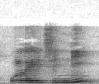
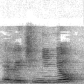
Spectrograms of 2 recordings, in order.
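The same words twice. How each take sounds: First: Nin with the final syllable cut off; wrong ninho. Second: Ninho said in full, niɲo; correct ninho. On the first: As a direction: say leite nin, clipping the end. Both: Shown as a demonstration. Teacher contrasting the wrong and right word. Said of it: "que não é leite nin".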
